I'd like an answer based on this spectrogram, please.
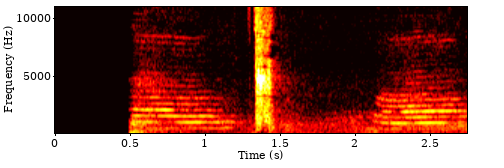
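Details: Baby cat indoors while its owner talks to it: a drawn-out, harmonic meow, then a sharp click, then a second long, steady meow.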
